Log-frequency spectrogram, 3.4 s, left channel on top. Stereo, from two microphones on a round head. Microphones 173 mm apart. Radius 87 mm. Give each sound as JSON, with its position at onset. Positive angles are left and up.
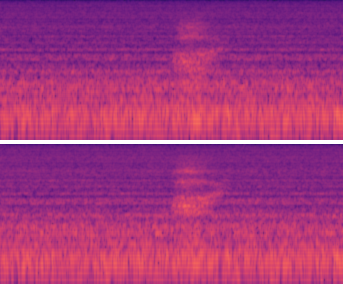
{"t": 1.7, "sound": "whispering", "side_deg": -85, "distance_m": 6.0}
